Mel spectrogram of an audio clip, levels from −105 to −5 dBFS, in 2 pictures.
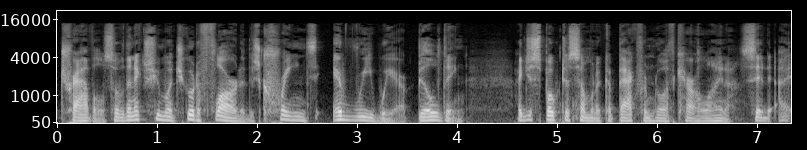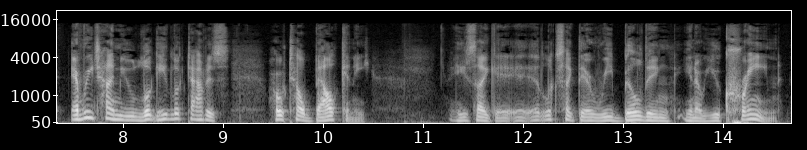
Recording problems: none

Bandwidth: 14 kHz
